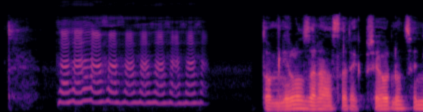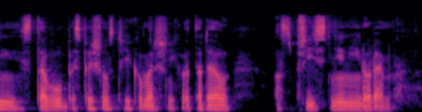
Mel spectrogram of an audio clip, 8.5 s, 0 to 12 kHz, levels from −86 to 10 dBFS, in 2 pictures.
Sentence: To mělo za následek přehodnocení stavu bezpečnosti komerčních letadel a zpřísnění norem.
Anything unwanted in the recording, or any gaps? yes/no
yes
